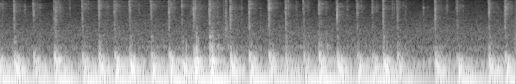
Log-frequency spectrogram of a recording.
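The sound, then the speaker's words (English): Rapid, steady clatter of keys being typed on a computer keyboard to search the internet, fairly loud, with dense irregular clicks continuing throughout and no voices. “See, I'm typing on the keyboard.”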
